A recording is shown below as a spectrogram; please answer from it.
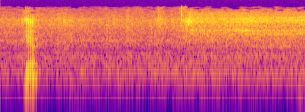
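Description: A single short vocal sound, like a brief grunt or hum, a moment in, then low steady room tone.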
